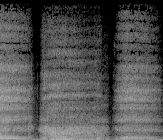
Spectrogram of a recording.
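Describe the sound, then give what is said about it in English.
A voice imitates very loud, heavy breathing, as from a man sitting in a cold plunge: harsh, breathy rushes of air that continue almost unbroken, with brief dips between a few long breaths. “suddenly we hear, like, this from the cold plunge, like, this very loud breathing”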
